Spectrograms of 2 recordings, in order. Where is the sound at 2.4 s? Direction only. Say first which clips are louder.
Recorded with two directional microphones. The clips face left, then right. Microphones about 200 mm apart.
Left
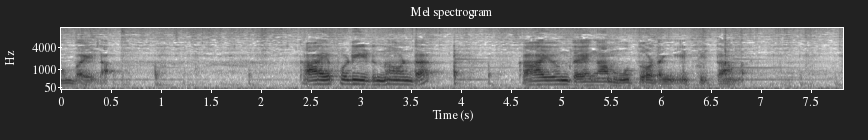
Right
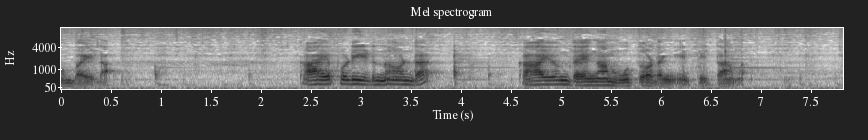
Right 3 dB; 55° right (ahead or behind).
